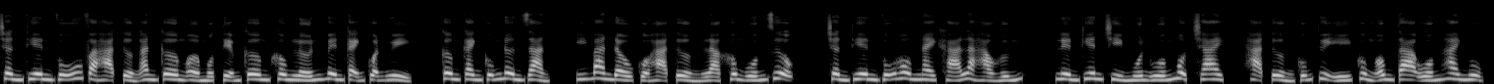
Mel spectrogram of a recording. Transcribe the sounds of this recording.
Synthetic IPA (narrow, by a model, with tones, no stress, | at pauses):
t͡ɕə˨˩nt̪ʰi˧ənvṵ˧˥vaː˨˩ɦa̰ː˧˨t̪ɨ˧˩əŋʔa˧nkəː˧mʔəː˧˩mo˨˩t̚t̪i˧˩əmkəː˧mxə˧wŋ͡mləː˨˦nɓe˧nka̰˧˨jŋ̟kwə̰˧˨nʔwi˧˩ | kəː˧mka˧jŋ̟kʊ̰˧˥ŋ͡mɗəː˧nzaː˧˩n | ʔi˨˦ɓaː˧nɗə˨˩wku˧˩əɦa̰ː˧˨t̪ɨ˧˩əŋlaː˨˩xə˧wŋ͡mʔu˨˦əŋzɨ̰˧˨əw | t͡ɕə˨˩nt̪ʰi˧ənvṵ˧˥ho˧mna˧jxaː˨˦laː˨˩ɦaː˨˩wɦɨ˨˦ŋ | li˨˩ənt̪i˧ənt͡ɕi˧˩mu˨˦ənʔu˨˦əŋmo˨˩t̚t͡ɕaː˧j | ha̰ː˧˨t̪ɨ˧˩əŋkʊ̰˧˥ŋ͡mt̪wi˧˩ʔi˨˦kʊ˨˩ŋ͡mʔə˧wŋ͡mt̪aː˧ʔu˨˦əŋɦaː˧jŋʊ̰˧˨ŋ͡m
